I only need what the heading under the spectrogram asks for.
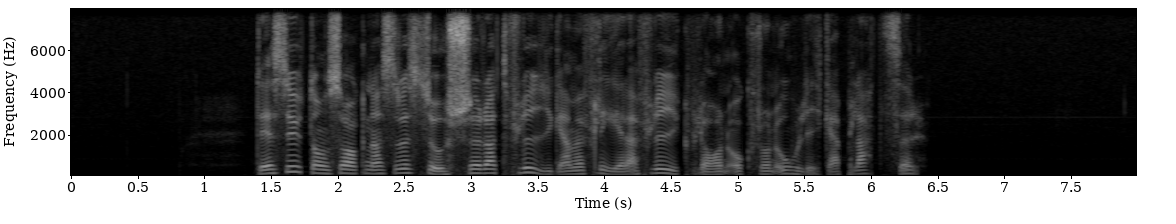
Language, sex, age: Swedish, female, 54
